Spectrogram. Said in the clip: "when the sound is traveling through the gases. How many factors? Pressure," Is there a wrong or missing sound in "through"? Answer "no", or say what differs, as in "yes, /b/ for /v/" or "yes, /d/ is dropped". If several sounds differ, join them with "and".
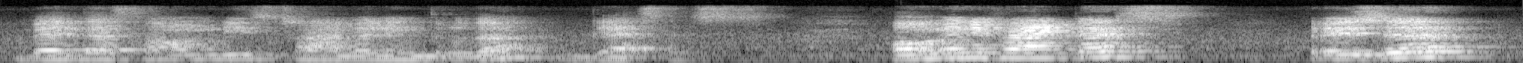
yes, /t/ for /θ/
